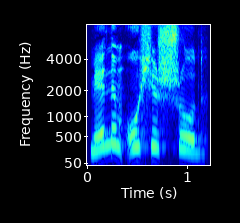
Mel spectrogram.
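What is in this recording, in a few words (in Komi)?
меным усис шуд, Komi, female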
